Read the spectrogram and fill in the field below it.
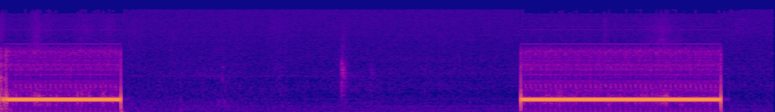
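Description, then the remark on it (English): A phone ringback tone heard over the line: two steady, loud buzzing rings about four seconds apart, each lasting just over a second, with near silence between them. “Let's call. Let's hope she's not using AOL phone line.”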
